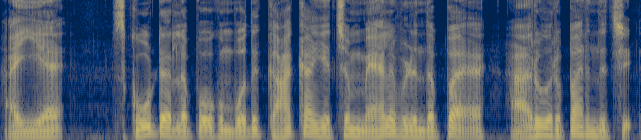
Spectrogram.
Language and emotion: Tamil, disgusted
